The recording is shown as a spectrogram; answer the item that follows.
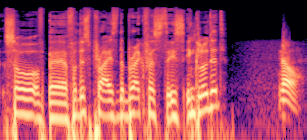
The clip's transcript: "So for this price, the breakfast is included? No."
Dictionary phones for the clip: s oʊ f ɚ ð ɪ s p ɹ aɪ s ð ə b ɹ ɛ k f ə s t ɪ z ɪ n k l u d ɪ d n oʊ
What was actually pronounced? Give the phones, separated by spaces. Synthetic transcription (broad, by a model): s oʊ f ɚ ð ɪ s p ɹ aɪ s ð ə b ɹ ɛ k f ə s t ɪ z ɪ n k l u d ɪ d n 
